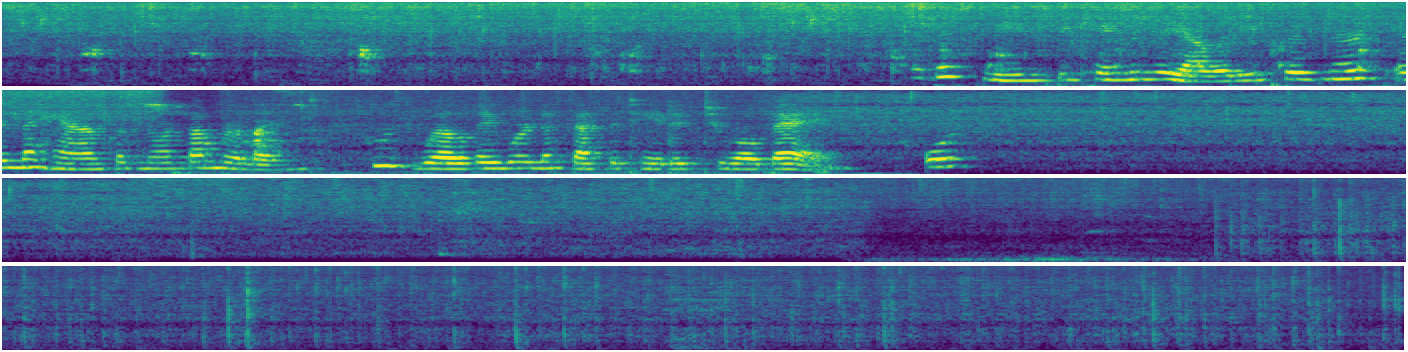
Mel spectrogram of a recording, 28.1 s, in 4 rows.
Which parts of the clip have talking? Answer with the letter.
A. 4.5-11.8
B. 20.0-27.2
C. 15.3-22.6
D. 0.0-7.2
A.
